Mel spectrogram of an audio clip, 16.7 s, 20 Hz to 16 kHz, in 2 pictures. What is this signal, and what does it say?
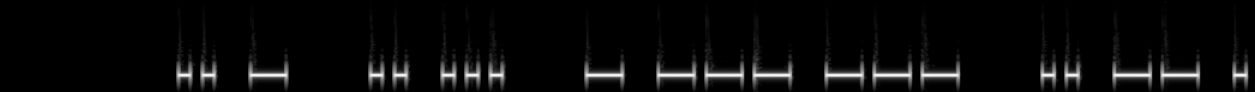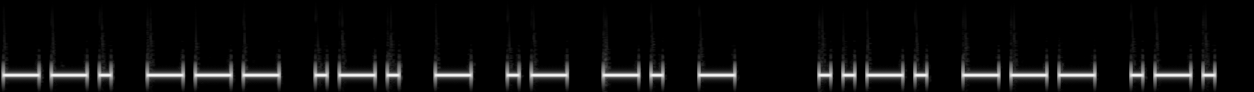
Morse code, heard as a keyed tone, about 16 wpm, 700 Hz. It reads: IT IS TOO IMPORTANT FOR
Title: Sentences from Top 1000 Words - Review Part 6 - 15wpm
